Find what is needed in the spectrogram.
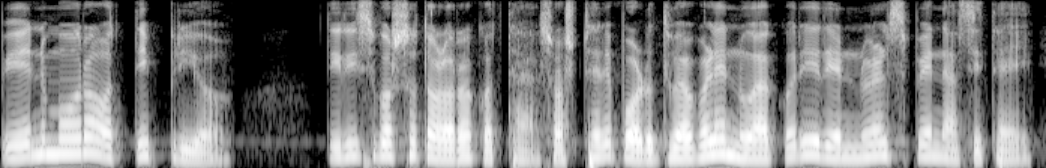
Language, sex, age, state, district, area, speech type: Odia, female, 45-60, Odisha, Cuttack, urban, spontaneous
